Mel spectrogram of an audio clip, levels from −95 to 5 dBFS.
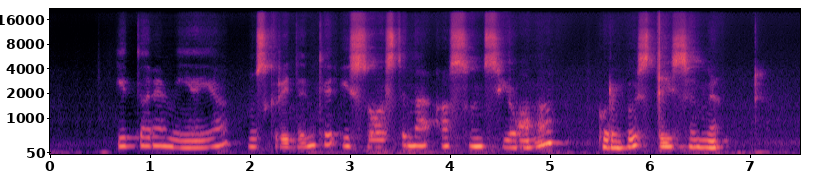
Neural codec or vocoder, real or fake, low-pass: autoencoder, 48 kHz, 32 numbers a frame, DAC-VAE, trained on Japanese speech; fake; 19.8 kHz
